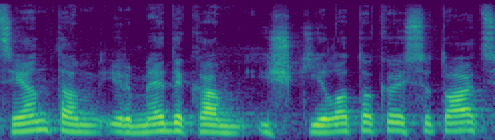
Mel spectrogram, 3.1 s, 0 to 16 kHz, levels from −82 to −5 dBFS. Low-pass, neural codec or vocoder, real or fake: 14.4 kHz; none; real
